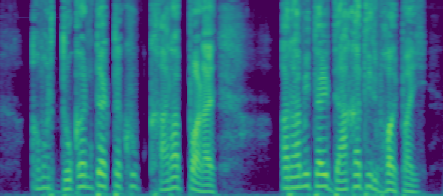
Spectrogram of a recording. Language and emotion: Bengali, fearful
